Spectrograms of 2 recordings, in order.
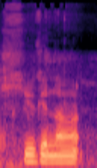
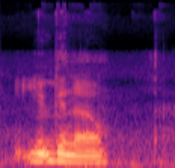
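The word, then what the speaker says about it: Huguenot: engle's more immediate me a Yugo I guess is how you say it um looks like hugenot but Yugo um who found refuge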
